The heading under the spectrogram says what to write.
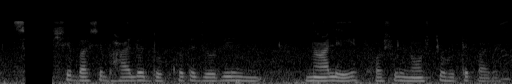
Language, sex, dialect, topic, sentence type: Bengali, female, Western, agriculture, statement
